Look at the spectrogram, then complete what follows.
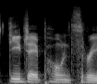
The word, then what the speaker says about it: DJ Pon-3: yeah but the fact of the matter is DJ pon3 is a stupid sounding it's DJ pony but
